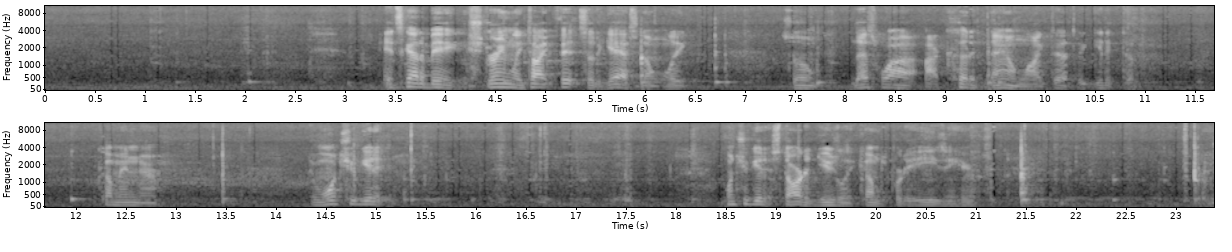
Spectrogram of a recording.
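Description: A tool scrapes and clicks against a hard plastic tank.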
